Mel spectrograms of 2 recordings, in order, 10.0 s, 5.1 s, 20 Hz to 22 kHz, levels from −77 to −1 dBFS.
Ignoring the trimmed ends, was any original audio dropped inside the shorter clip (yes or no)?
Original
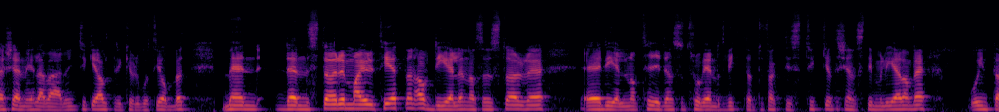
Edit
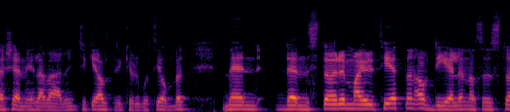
no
